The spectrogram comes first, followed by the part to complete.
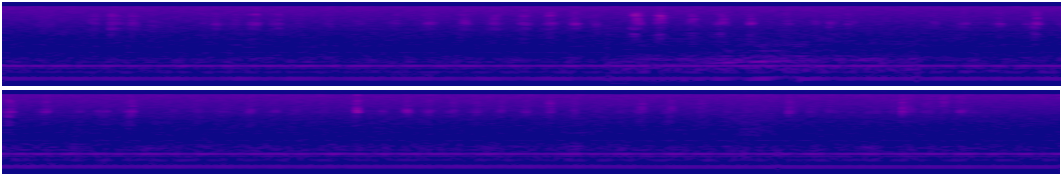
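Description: Faint scratchy ticks of a paintbrush dabbing paint onto paper, thickest about three to five seconds in, over a steady low electrical hum.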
